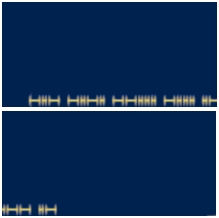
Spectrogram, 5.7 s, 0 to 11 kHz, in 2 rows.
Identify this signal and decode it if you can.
Morse code, heard as a keyed tone, about 28 wpm, 700 Hz. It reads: KC7BJA
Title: USA Call Signs - 6 Characters - Repeated 3x - 28wpm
